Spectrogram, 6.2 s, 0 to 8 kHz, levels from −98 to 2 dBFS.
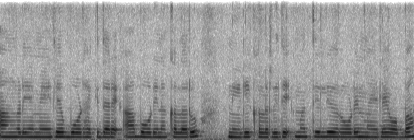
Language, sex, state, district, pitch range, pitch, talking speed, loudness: Kannada, female, Karnataka, Dharwad, 215-230 Hz, 220 Hz, 155 wpm, -14 LUFS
